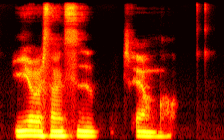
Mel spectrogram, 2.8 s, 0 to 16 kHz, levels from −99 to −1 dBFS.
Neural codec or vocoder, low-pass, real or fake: autoencoder, 48 kHz, 32 numbers a frame, DAC-VAE, trained on Japanese speech; 14.4 kHz; fake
